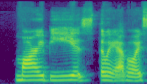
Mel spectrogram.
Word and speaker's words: Maribel: it was um I'm going to say her name wrong. How how should I say her name? Maribel is the way I've always said it. Maribel.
